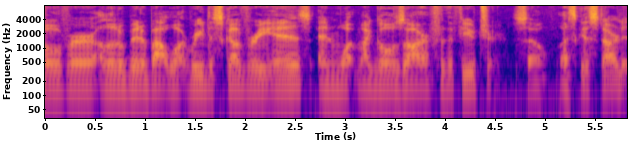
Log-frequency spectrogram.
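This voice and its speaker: A man with an American accent speaks at a medium pitch and moderate pace, his intonation monotone and flat. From Ohio, US Midwest. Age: 30s. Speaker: recovering addict sharing his story. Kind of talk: personal testimony vlog. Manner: hesitant, many fillers.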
